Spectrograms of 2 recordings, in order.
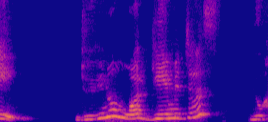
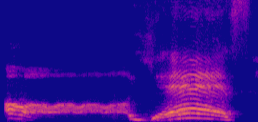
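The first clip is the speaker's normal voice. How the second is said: yawn; 6 semitones lower than usual. Shown as a demonstration. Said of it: "Come on".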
